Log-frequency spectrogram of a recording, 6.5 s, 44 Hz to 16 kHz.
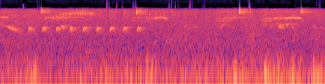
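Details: Bald eagle nest on the Little Miami National Wild and Scenic River, southwest Ohio, USA, morning of 26 April 2024: a clear run of about ten high, evenly spaced chirping notes, then songbird trills, with occasional low knocks.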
